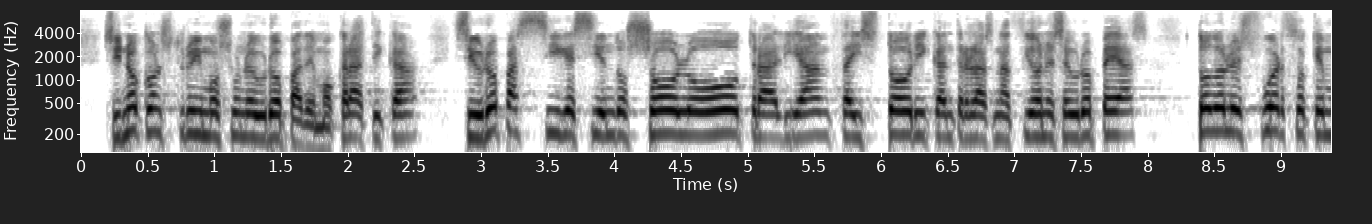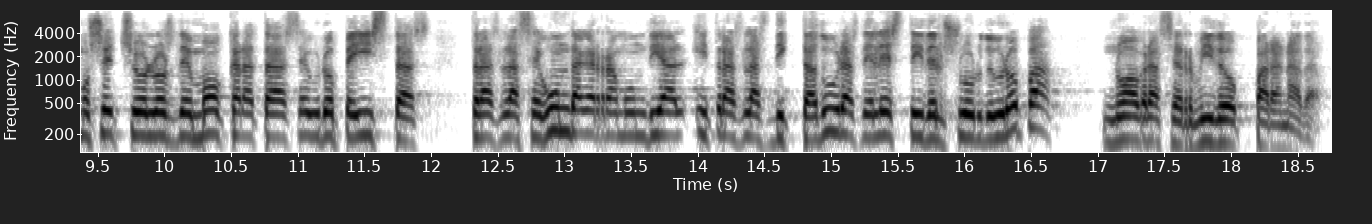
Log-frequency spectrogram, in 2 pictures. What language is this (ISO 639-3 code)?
spa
